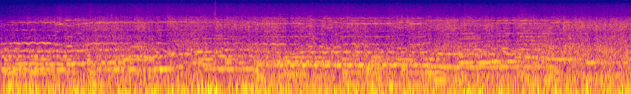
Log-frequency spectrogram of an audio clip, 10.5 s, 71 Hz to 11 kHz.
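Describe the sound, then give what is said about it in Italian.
A centrifuge machine spinning a concrete mold at about 500 revolutions per minute roars steadily, a dense mechanical rumble with sustained whining tones layered on top, holding constant without pause and with no voices. “Si Inizia così il processo della centrifugazione che dura circa 7 minuti a 500 giri al minuto.”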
